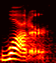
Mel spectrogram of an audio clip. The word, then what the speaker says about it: water: You pronounce the A very clearly in front of the T, but then you swallow the E. Water. It's almost like it goes straight from a T to the R.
